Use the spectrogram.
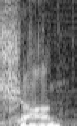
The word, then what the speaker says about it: Sean: No, I mean the proper pronunciation Sean is Shan. Sean. Shan. I get it sounds like Shan, but it's like Would you look at that?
